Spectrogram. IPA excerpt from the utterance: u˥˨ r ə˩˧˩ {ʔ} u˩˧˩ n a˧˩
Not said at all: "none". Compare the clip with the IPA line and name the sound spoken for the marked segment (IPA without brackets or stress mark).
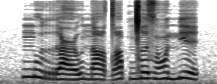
ʕ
